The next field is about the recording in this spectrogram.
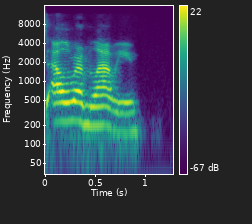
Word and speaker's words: Alramlawi: Please say your last name for me so I don't butcher it. – Yeah, absolutely. It's Alramlawi.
